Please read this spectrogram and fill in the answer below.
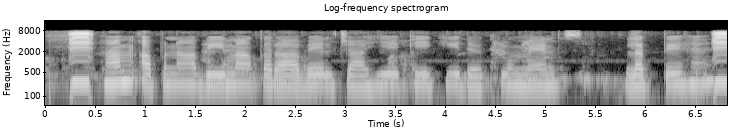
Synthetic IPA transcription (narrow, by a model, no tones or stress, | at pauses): hɐmɐ̰pnabiːmakɐɾaːʋeːlt͡ʃaːɦiekikiɖɔːkumẽːɳʈslɐɡ̚t̪eɦɛ̃ː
